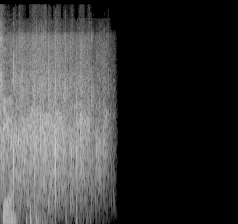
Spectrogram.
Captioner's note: applause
